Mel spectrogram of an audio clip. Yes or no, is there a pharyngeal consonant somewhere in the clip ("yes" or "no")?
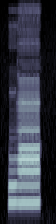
no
